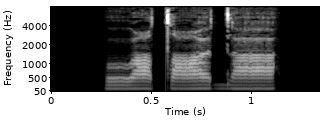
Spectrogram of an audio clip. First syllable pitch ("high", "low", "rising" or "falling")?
low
